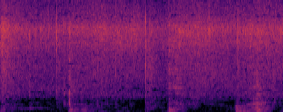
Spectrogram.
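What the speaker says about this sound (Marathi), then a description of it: "हे बघा, मक्का फुटून उडत आहे." Maize kernels frying in a pan, a steady hot sizzle with a few soft pops and stirring scrapes breaking through, close and continuous with no talking.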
